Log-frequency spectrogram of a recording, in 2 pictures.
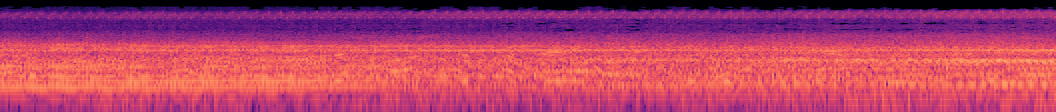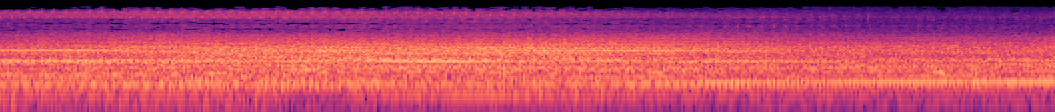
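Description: Large radio-controlled scale Sea King helicopter flying low past, its motor and rotors giving a steady droning whine that grows louder as it passes closest about seven seconds in, then eases as it climbs away.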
